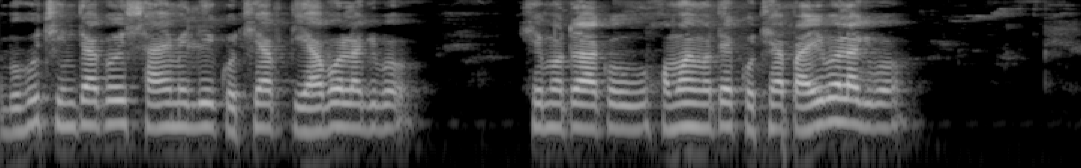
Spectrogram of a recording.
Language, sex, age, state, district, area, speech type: Assamese, female, 60+, Assam, Lakhimpur, rural, spontaneous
